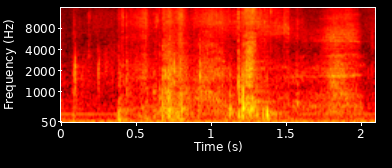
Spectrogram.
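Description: Tools and paper packing being put back into a cardboard shipping box: rustling with several small knocks and clicks.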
